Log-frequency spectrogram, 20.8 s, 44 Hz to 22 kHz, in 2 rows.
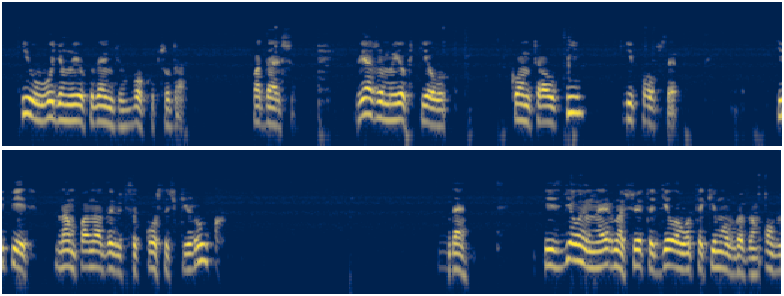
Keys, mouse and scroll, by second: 0.2-3.5 drag, 5.9 shift+click, 7.4 ctrl+p, 11.9 click, 18.0-20.7 drag.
